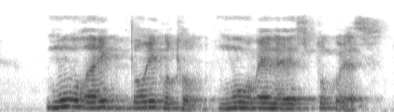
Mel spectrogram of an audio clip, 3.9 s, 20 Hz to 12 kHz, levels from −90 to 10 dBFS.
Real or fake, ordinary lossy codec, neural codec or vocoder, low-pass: fake; Opus, 64 kbps; codec, 16 kHz, 4 kbps, FreqCodec, smaller model; 7.2 kHz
